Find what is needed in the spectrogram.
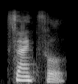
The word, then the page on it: thankful: Indian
